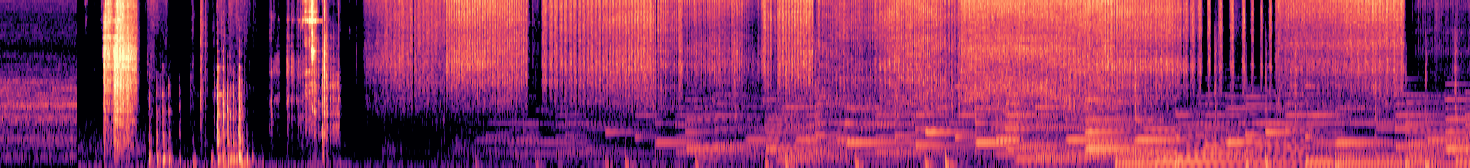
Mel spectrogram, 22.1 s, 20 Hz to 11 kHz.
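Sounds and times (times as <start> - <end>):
cloth dauber rubbing leather: 5.5 - 21.1.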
